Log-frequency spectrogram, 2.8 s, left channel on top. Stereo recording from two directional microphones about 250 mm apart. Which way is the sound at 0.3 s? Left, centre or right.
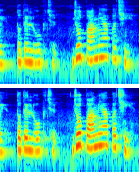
Centre.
